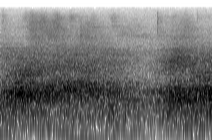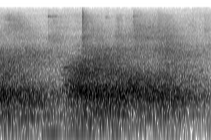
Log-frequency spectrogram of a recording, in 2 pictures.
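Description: Congregation reciting a spoken response together in a large, echoing church, the many voices blurring into a murmur that rises and falls in three phrases.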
